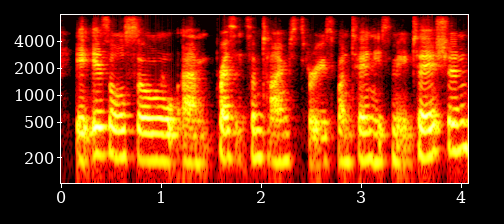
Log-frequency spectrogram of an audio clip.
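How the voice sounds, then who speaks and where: With a northern English accent, a woman speaks at a moderate pace with fairly even intonation. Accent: noticeable non-local accent, northern English. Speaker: research centre staff speaking for a patient-focused partnership. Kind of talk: conference presentation. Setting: hospital conference room with audience.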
